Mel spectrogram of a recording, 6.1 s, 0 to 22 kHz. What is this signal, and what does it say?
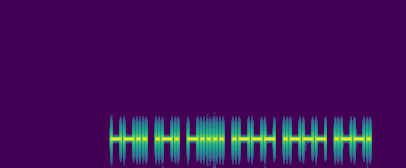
Morse code, heard as a keyed tone, about 25 wpm, 700 Hz. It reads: ZR6JJP
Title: DXCC-100 Call Signs - 6 Characters - 25wpm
